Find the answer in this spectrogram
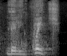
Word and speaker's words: delinquente: Agora preste atenção nestas palavras. Que, frequente, sequestro, delinquente. Agora sim, você ouviu o som da letra U.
